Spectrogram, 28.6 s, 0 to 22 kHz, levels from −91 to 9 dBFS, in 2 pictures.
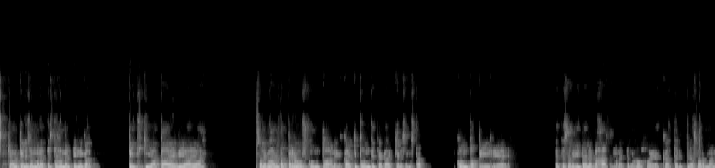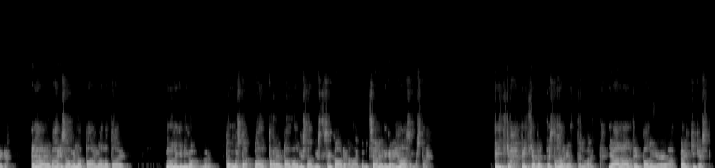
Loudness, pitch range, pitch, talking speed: -25 LUFS, 115-140 Hz, 130 Hz, 135 wpm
